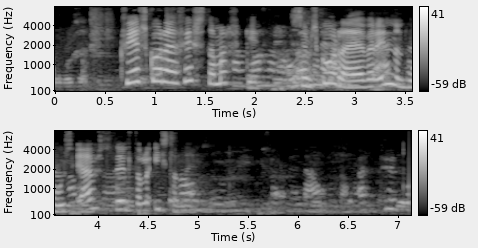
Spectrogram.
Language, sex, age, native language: Icelandic, female, 18-19, Icelandic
